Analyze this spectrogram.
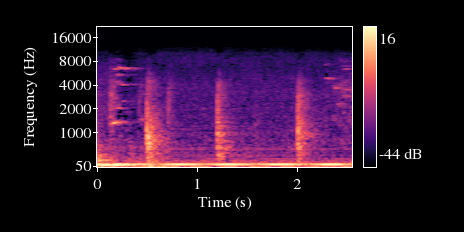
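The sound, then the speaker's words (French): A door opening: three short, sharp clicks and knocks of a latch and handle, spaced about a second apart, over a constant low mechanical hum. No one speaks. “La porte s'ouvre.”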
